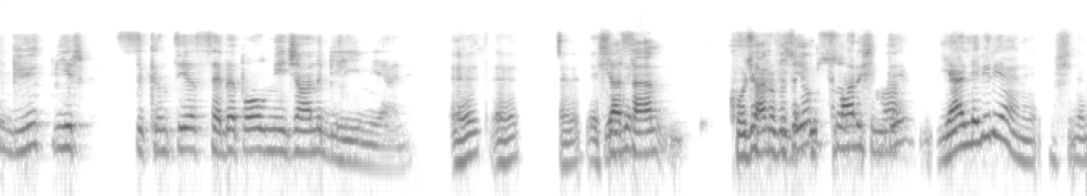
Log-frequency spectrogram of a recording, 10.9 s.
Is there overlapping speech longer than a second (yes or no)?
yes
